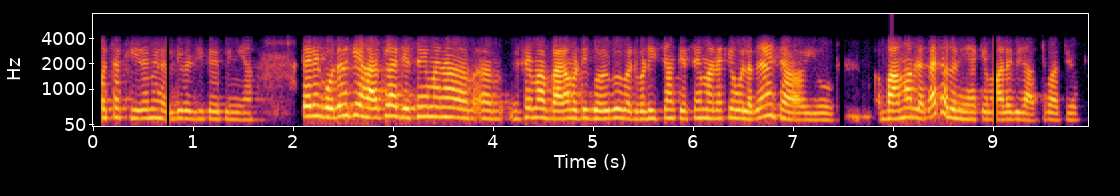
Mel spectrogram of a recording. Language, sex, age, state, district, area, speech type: Sindhi, female, 60+, Maharashtra, Mumbai Suburban, urban, conversation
